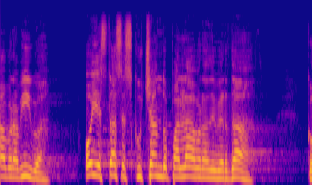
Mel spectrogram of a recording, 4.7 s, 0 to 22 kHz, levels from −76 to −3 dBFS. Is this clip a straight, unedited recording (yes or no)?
yes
